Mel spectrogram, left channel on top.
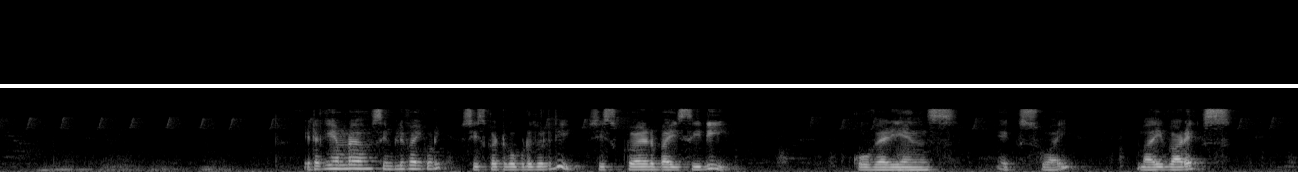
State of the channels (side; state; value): left; silent; digital silence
